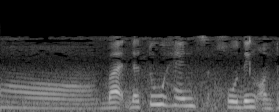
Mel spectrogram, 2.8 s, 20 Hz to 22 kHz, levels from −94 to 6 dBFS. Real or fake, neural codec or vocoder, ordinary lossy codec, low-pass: real; none; MP3, 24 kbps; 7.2 kHz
